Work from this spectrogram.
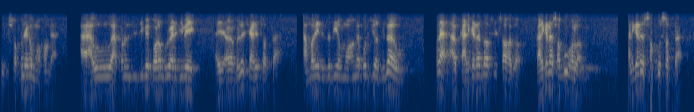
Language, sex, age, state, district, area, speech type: Odia, female, 60+, Odisha, Sundergarh, rural, conversation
